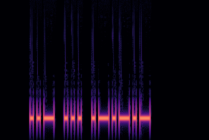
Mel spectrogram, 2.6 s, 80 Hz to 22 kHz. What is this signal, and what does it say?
Morse code, heard as a keyed tone, about 28 wpm, 700 Hz. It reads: US.
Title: 3x Word-Spacing - Sentences from Top 500 Words - 28wpm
